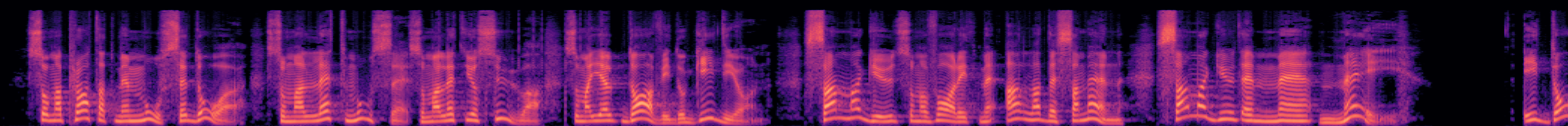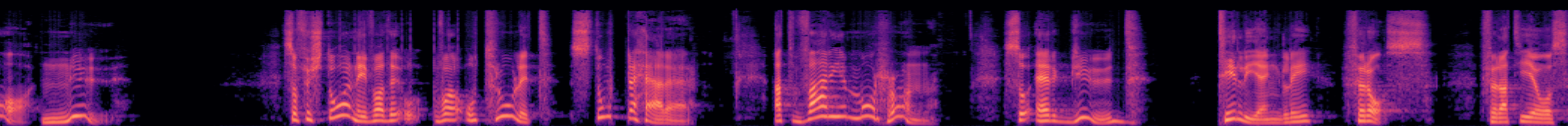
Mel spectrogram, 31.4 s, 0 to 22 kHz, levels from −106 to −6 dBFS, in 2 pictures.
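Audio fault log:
4.39–5.90 s and 19.08–20.27 s, GSM signalling bursts: a galloping dit-dit-dit of short buzzes sits about 20 dB under the speech, the first just after "som har" and the second ending right before "otroligt stort det här". A nearby 2G phone was sending brief groups of radio bursts while signalling rather than carrying a call. The audio circuitry rectified that RF into clicks, and the buzz is the 217 Hz burst rate.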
